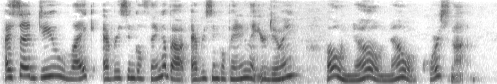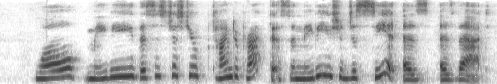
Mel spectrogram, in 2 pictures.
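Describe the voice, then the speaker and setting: A middle-aged woman chatting casually as an interview guest and painting teacher, telling anecdotes in an animated, emphatic way. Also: on the high side, moderate pace, breathy edge, dull audio.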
